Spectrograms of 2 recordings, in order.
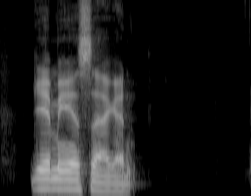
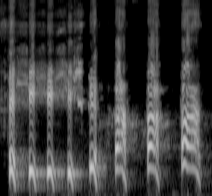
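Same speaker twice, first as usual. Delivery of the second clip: high wheezing laugh; helpless laughter. Real, not acted. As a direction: laugh high until only wheezes remain. Cracks up at the image.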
